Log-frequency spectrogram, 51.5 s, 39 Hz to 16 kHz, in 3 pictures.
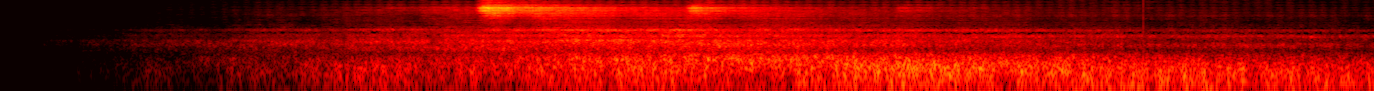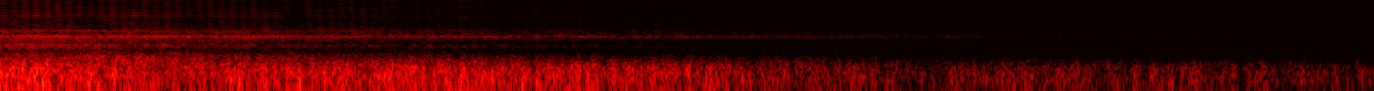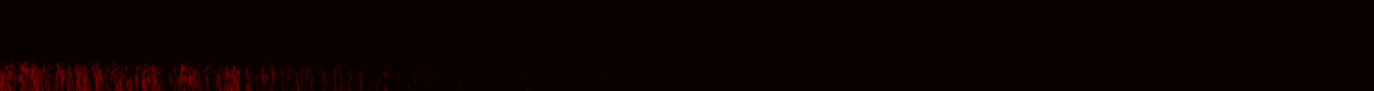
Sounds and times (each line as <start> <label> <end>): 1.8 train from other lands passes by 19.9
